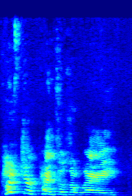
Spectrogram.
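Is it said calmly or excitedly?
excitedly. It is said with a lot of excitement.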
